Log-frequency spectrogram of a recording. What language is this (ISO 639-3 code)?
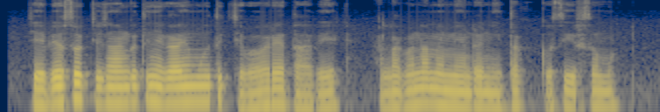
kln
